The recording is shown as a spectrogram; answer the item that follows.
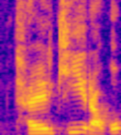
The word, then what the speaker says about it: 닭이: 닭을이랑 관련이 있는 거죠 닭이 있는 닭이라고 발음하면 돼요 달기라고 발음을 해줘야 됩니다 달글 같은 경우에도 닭을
